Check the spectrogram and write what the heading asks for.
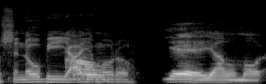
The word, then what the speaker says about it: Yamamoto: like the whole Yamamoto uh I think I pronounced it right yeah y shobi Yamoto yeah Yamamoto like listen man um when it comes to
